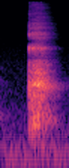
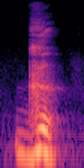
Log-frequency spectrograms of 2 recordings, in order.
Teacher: Both of these sounds are made in the back of the throat. The tongue scrapes the roof of the mouth. K is unvoiced and can be represented with the letters C, the letters K, the letters CK together, and sometimes the CH for words of Greek origin, like cat, kite, pick, or Christopher. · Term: tongue scrapers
